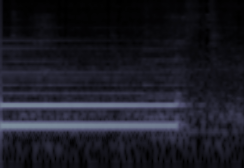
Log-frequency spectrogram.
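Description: A single plucked note on the new D string of a cigar box guitar, ringing steadily on one pitch and then damped suddenly near the end. The string is being sounded to check its pitch after stretching; it is holding close to tune, only about an eighth of a step flat.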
